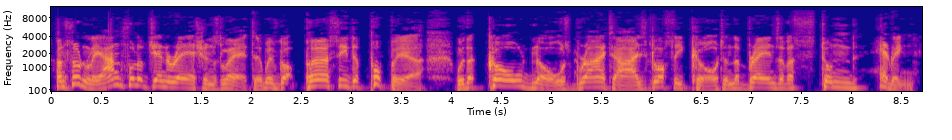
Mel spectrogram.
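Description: A man's voice: a little high, animated, normal speed, a bit bright, slightly rough, no room sound, pitched above the performer's own voice. A man voicing a scruffy, cynical male talking dog who grumbles in a world-weary way, on a dull lo-fi tape. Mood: grumbling.

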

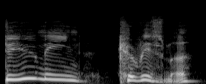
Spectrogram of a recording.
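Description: Male reader doing a lady guard, blunt n skeptical, lighter higher voice, audiobook. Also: very animated, slow, dark tone, no echo, highs cut off, exaggerated voice. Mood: puzzled. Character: blunt, incredulous female watch constable.

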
